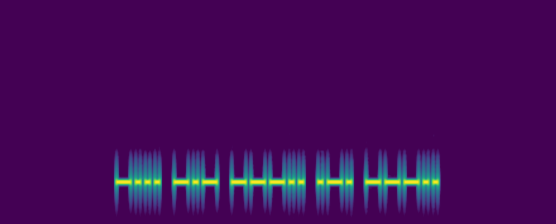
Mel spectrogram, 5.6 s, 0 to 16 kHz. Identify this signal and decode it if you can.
Morse code, heard as a keyed tone, about 26 wpm, 700 Hz. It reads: BK8R8
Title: Code Groups - 5 Letter:Numbers - 25wpm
